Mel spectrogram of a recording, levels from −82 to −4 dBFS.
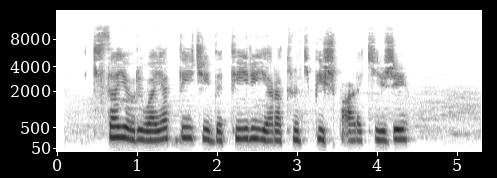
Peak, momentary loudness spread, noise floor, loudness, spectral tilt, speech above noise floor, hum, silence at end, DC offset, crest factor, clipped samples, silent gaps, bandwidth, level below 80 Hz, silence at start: -10 dBFS; 9 LU; -57 dBFS; -25 LUFS; -4.5 dB/octave; 32 dB; none; 0.9 s; under 0.1%; 16 dB; under 0.1%; none; 11.5 kHz; -80 dBFS; 0.45 s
